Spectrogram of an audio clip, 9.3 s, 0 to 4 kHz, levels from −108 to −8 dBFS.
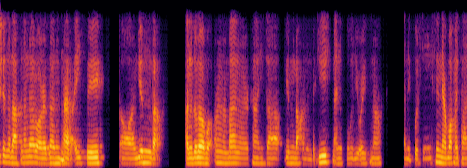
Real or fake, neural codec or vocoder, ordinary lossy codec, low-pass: fake; codec, 16 kHz, 0.5 kbps, X-Codec, HuBERT features, trained on balanced general audio; none; 3.6 kHz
